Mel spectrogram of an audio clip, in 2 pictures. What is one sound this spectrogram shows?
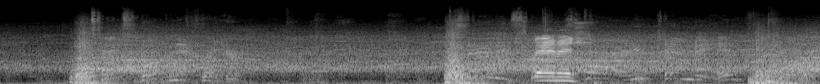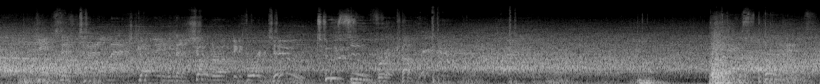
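Heavy thuds of bodies slamming onto a wrestling ring mat.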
